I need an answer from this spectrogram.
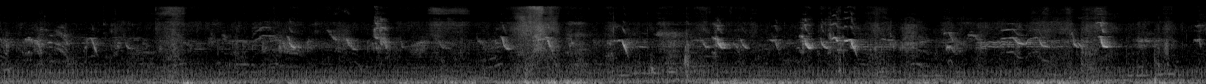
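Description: Birds chirping busily, many short calls overlapping, over a low steady rumble, with a few sharp knocks about eight and eleven seconds in.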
